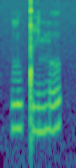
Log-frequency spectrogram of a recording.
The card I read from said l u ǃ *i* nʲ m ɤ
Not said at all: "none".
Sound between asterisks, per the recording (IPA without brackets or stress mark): i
